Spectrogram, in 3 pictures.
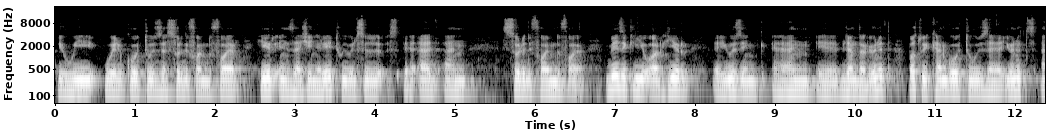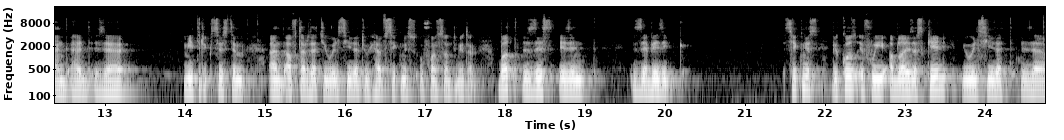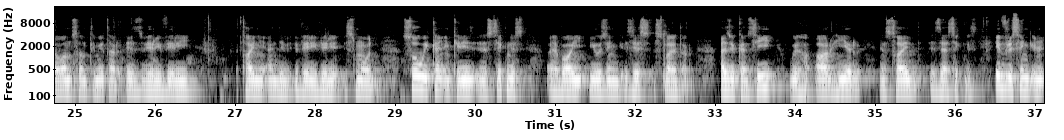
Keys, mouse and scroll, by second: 5.7-10.3 middle drag, 10.3-13.5 drag, 13.5 click, 14.8-16.6 drag, 22.4 ctrl+a, 24.4-31.1 middle drag, 31.1-32.9 drag.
